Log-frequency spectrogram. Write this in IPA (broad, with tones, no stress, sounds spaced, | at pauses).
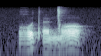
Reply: ʁ ʊ˧˥˧ tʼ æ˨˩ ŋ͡ǀ ɑ˧˥˧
